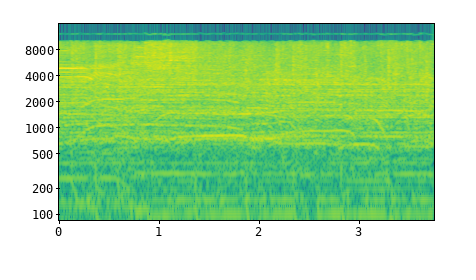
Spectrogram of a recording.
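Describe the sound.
A live audience cheers and whoops to welcome the hosts onto a stage, a loud, dense roar of yells, shouts and whoops that holds steady for the whole clip.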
